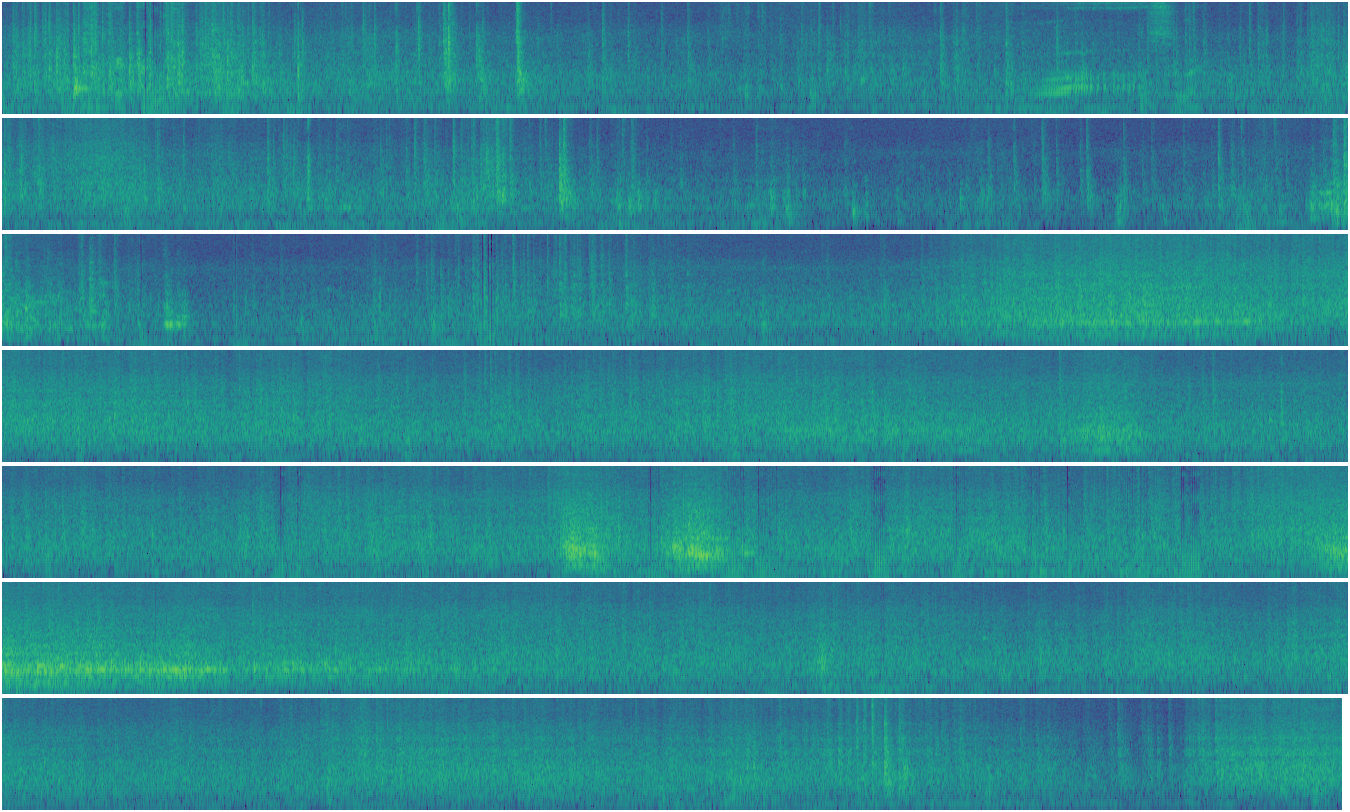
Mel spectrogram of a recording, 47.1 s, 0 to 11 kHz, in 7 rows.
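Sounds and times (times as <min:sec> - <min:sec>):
heavy rain pouring: 0:00.0 - 0:47.0.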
